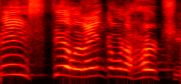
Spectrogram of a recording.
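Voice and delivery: very loud, high-pitched shouted yell. Retelling what Grandpa yelled at him in the boat: imitating Grandpa yelling. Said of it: "he yells".

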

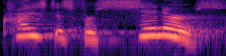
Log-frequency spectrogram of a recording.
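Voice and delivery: put-on Scottish accent, preacher-like delivery. Preaching to the congregation, hearing John Murray in his ears: John Murray's Scottish accent. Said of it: "I have to say it with a Scottish accent".

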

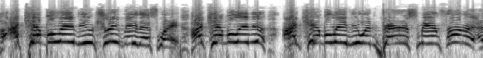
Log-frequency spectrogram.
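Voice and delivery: mock heated, high, furious yelling rant. Acting out a spouse yelling after church: acting out angry yelling. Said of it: "we start yelling and screaming at someone".

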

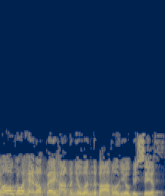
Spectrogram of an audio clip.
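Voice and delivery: funny put-on voice, high, loud, sarcastic swoops. Retelling the prophet's answer to the king, the speaker does Micaiah's put-on sarcastic voice. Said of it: "he must have said it with a funny voice".

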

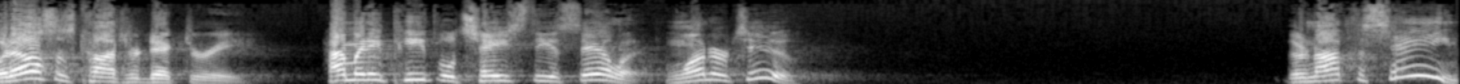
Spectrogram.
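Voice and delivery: mocking, sarcastic, high and sing-song. Going over contradictions between witness accounts with listeners, sarcastic. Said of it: "I'm being sarcastic if you're missing that".

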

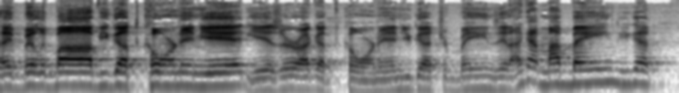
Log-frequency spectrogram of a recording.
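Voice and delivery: put-on loud rural country accent. Recalling his teen years, the speaker acts out boys from school, imitating country boys. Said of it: "one day they're talking like this".

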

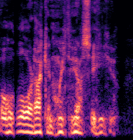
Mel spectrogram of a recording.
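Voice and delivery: low, soft voice full of fearful dread.

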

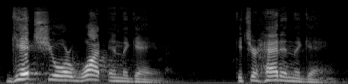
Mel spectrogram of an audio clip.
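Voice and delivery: normal talking voice

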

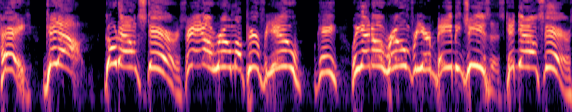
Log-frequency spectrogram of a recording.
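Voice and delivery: put-on very high, swooping, cranky old-man voice. Acting out someone turning them away and sending them downstairs, put-on grumpy old man voice. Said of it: "I don't know why I'm using that kind of accent. Grumpy old man".

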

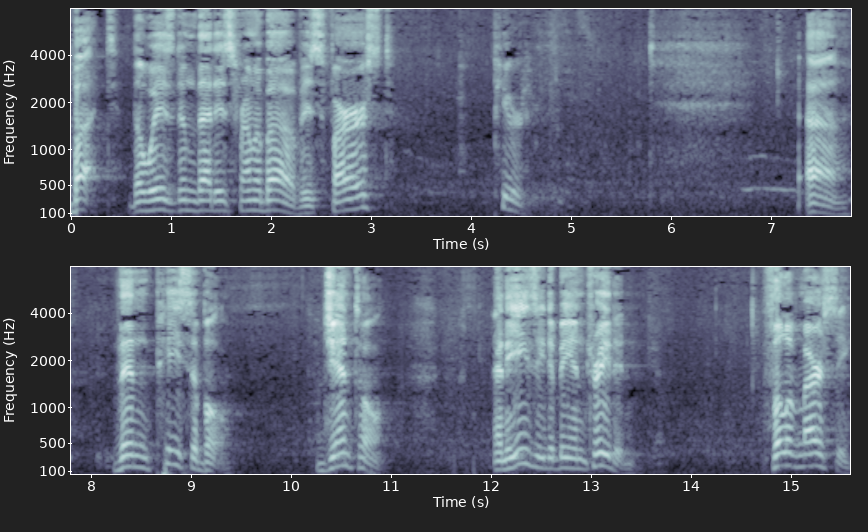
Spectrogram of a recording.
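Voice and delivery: drawn-out, measured, very slow deliberate reading voice. Reading a passage aloud to listeners, deliberately slow reading. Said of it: "I'm reading slow on purpose".

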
